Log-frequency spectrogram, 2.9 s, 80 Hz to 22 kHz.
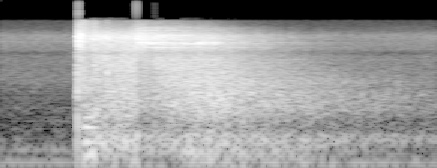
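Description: A single loud rifle shot from an SSG 69 firing a 155 grain custom competition round, a sharp crack at close range followed by a long rolling echo that fades over two seconds outdoors.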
